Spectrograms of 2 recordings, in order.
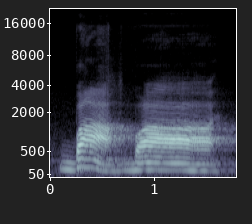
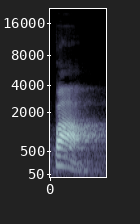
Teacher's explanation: Pensa aqui em ba é sonora, pá é surda.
